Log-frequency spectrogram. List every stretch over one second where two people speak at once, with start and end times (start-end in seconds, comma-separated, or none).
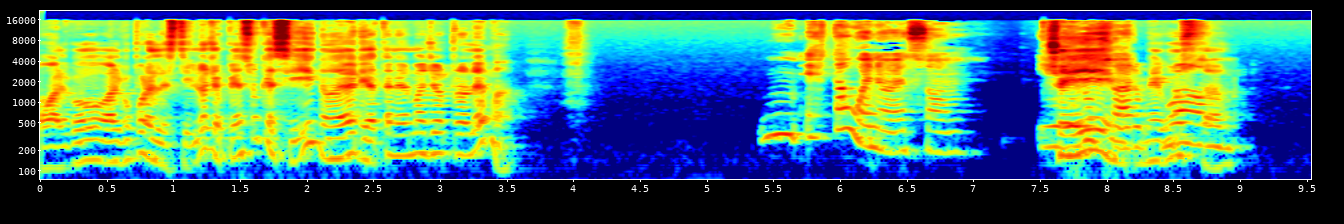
7.5-8.9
